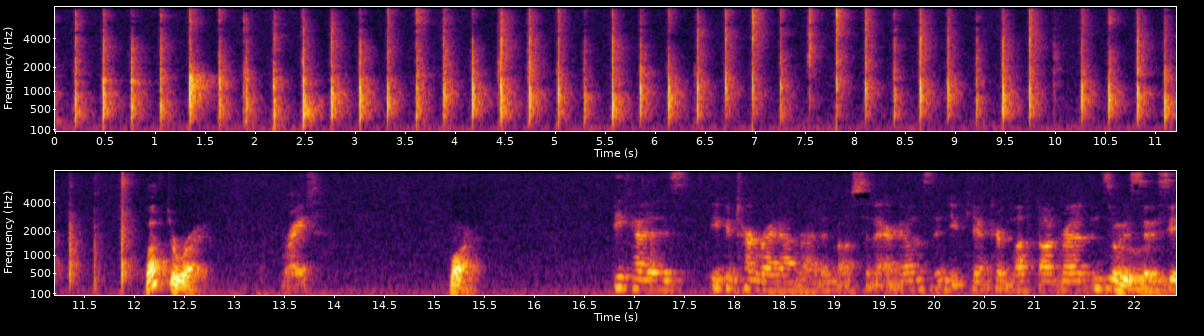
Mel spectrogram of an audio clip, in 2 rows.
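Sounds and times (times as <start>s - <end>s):
single person clapping steadily: 0.0s - 12.1s
speech: 12.1s - 12.8s, 15.2s - 15.5s, 16.8s - 22.4s
laughter: 21.8s - 22.4s.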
